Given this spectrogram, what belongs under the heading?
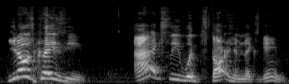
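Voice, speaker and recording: A man's voice: high voice, huge pitch swings, fairly quick, crowd noise. A man in casual, opinionated football chat, hosting with slangy banter and emphatic rhetorical questions. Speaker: football show host and streamer.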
